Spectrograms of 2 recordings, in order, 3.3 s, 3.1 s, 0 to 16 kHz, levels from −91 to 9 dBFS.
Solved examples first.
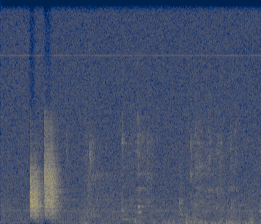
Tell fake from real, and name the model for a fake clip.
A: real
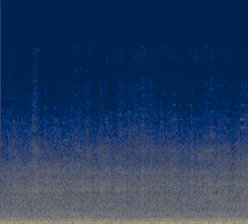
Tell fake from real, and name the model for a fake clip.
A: real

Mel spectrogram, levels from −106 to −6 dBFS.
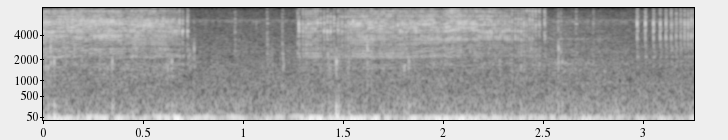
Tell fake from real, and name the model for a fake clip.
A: real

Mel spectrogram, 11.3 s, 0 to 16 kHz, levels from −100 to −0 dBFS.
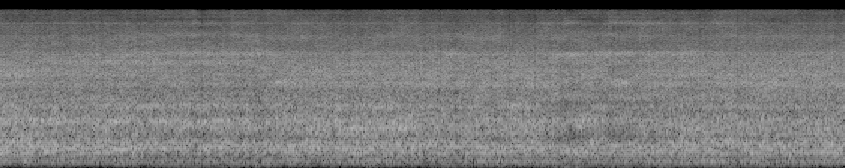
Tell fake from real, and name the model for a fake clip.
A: fake, autoencoder, DAC-VAE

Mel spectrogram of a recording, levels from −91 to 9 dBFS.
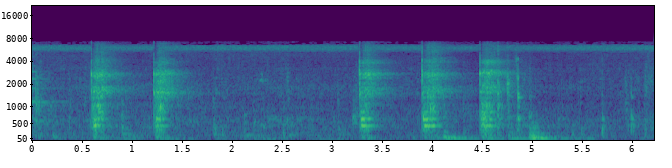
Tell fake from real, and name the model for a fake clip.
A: real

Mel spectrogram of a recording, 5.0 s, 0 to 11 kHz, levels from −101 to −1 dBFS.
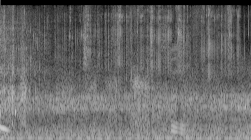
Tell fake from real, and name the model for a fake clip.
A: real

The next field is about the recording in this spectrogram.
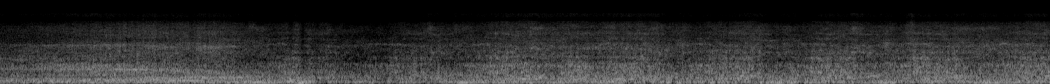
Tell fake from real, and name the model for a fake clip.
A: fake, autoencoder, DAC-VAE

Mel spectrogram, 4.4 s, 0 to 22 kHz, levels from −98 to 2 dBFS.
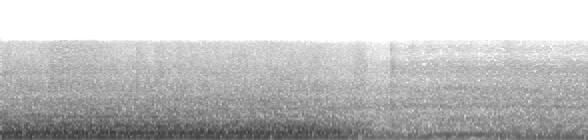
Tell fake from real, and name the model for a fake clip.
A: fake, autoencoder, DAC-VAE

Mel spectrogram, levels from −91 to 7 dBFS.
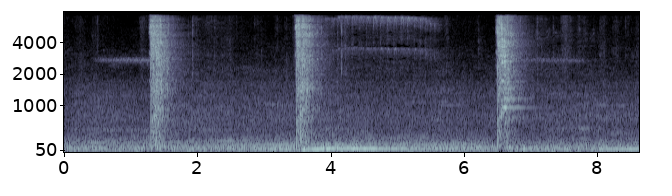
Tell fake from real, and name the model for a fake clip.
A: real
